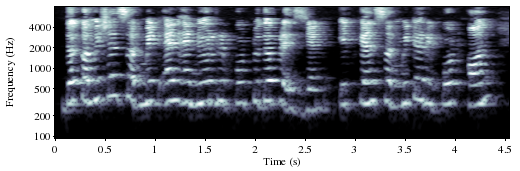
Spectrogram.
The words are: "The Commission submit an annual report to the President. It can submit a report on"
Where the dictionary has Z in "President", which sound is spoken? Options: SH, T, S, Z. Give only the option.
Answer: S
